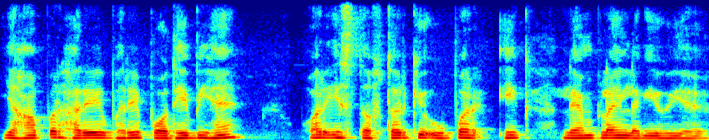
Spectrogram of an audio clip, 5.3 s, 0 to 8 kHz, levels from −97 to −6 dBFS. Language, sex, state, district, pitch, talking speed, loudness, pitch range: Hindi, male, Uttar Pradesh, Lalitpur, 150 Hz, 190 wpm, -16 LUFS, 140-160 Hz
